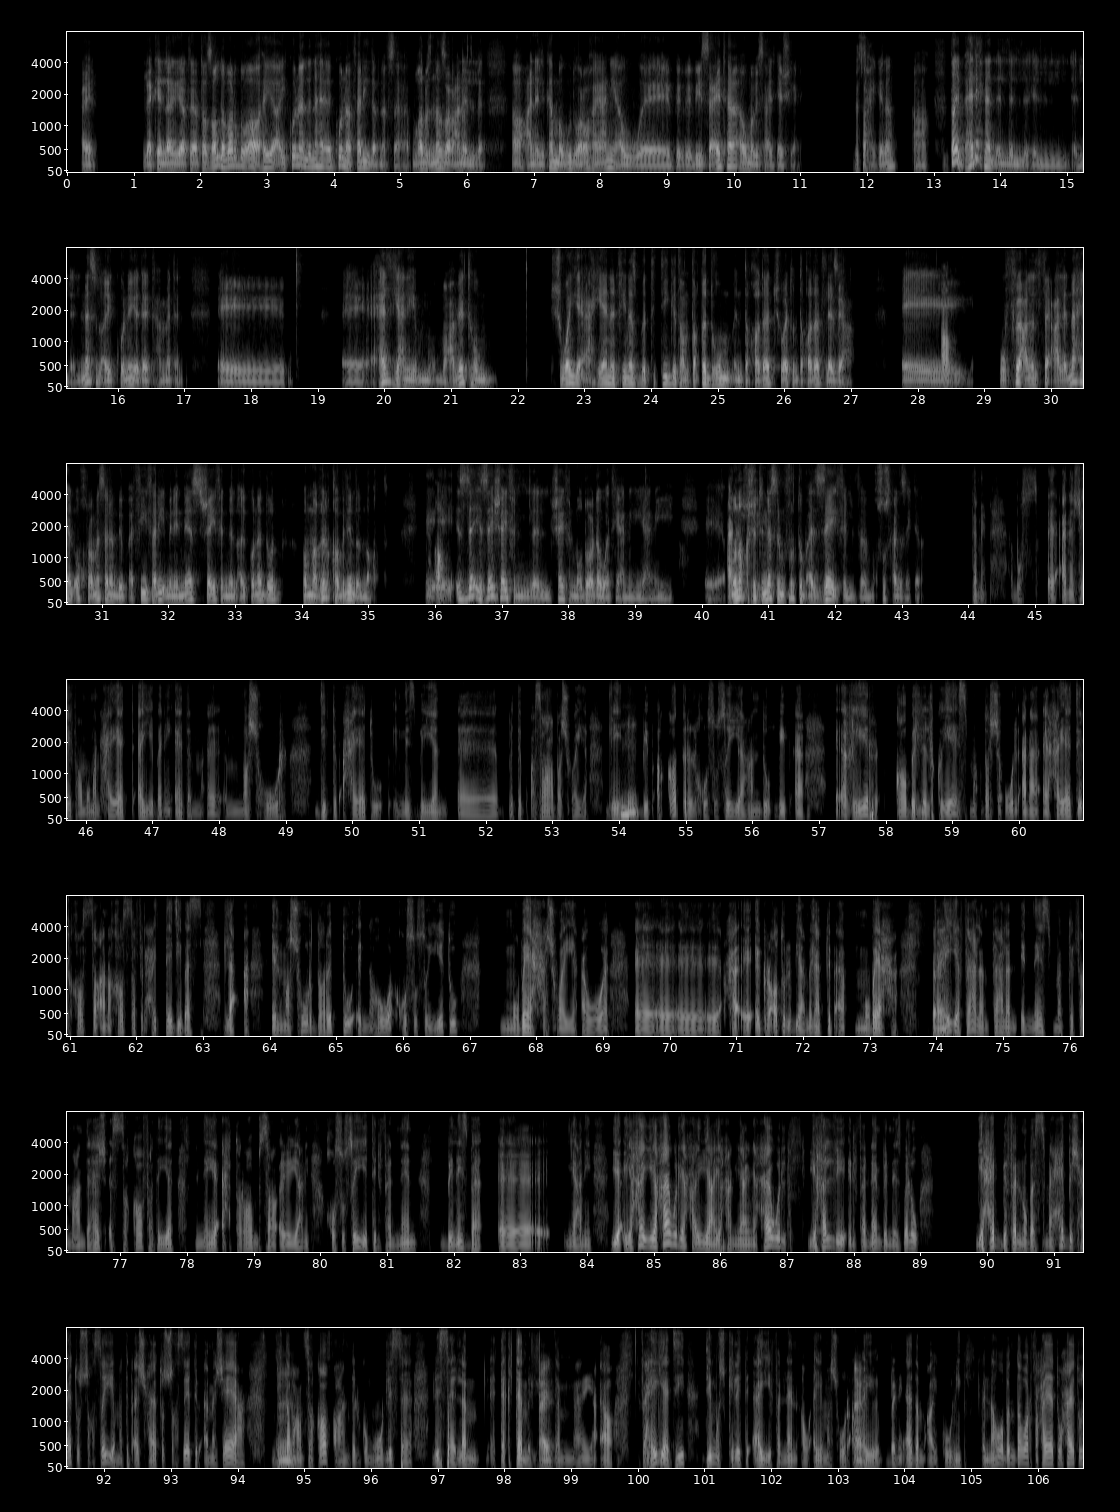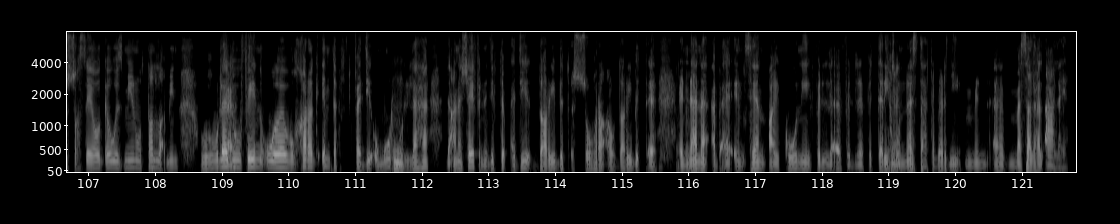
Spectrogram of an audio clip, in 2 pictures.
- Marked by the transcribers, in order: tsk; tapping; other street noise; unintelligible speech; unintelligible speech
- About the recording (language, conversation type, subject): Arabic, podcast, إيه اللي بيخلّي الأيقونة تفضل محفورة في الذاكرة وليها قيمة مع مرور السنين؟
